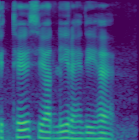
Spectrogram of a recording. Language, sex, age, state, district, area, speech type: Punjabi, male, 18-30, Punjab, Rupnagar, urban, read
